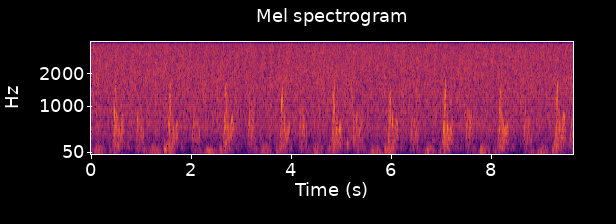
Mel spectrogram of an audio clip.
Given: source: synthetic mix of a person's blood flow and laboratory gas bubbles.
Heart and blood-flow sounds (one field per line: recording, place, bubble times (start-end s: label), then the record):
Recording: Doppler ultrasound of blood flow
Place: precordium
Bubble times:
4.73-5.18 s: bubbles
5.22-5.31 s: bubbles
From the record:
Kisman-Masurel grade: 123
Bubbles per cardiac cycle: 1 to 2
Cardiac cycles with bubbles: 10 to 50%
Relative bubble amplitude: loud (0.450 to 0.775)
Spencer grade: 2 (many but less than half of the cardiac periods contain bubble signals, singularly or in groups)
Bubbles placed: anywhere in the cardiac cycle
